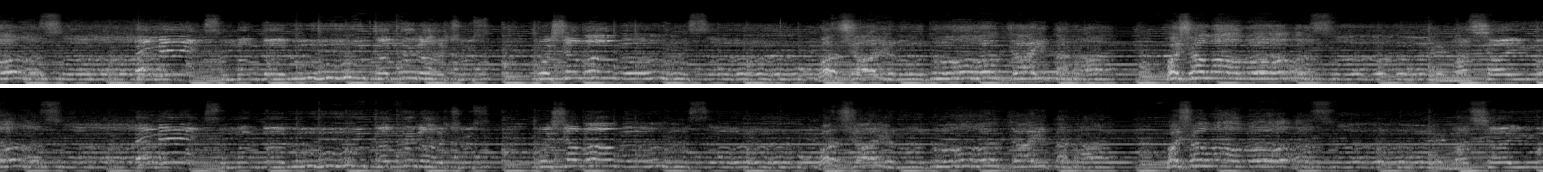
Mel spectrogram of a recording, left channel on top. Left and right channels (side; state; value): right; quieter; 5.4 dB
